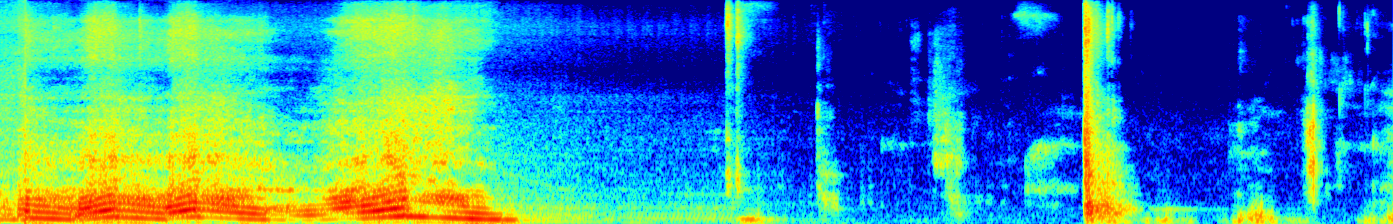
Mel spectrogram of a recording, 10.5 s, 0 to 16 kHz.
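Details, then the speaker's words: Suzuki Carry 1.0 (Adi Putro) with distributor replaced by CDI and upgraded injection-type coil (Baleno/Karimun Estilo), idle set around 500 rpm: quick revs rise and fall cleanly without stumbling or rattles; ignition stable, engine runs smoothly. "Oke, Lur. Suarane mantap. Adem. Kemudian stabil anteng, Lur. Karena di sini pengapiannya sudah stabil, Lur."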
